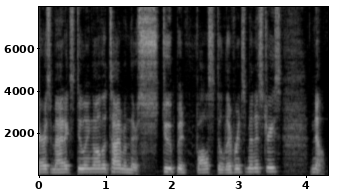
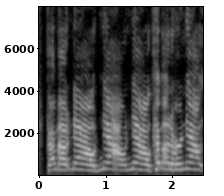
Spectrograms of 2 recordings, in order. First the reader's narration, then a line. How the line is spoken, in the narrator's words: scream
